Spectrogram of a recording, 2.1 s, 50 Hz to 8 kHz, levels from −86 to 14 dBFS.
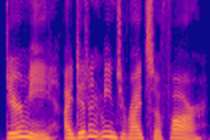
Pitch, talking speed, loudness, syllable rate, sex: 225 Hz, 255 wpm, -16 LUFS, 4.6 syllables/s, female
